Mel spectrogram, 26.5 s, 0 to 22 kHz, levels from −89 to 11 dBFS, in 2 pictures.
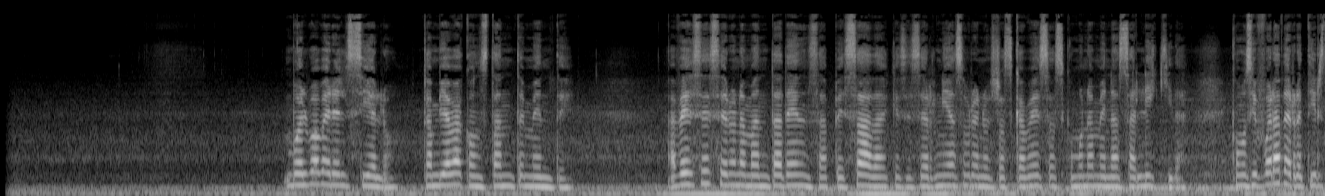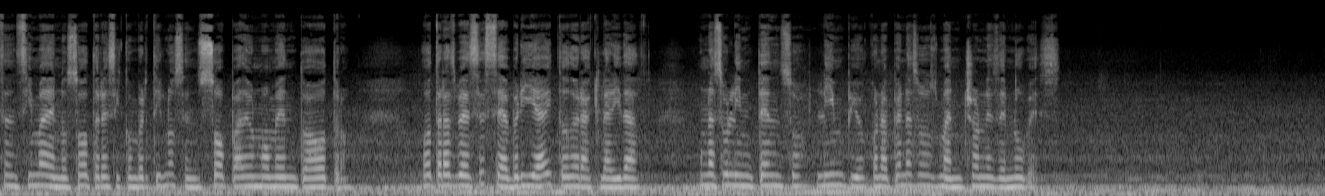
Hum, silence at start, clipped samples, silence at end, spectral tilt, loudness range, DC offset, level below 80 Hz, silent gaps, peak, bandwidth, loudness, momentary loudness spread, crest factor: none; 0.1 s; under 0.1%; 0 s; -4.5 dB/octave; 4 LU; under 0.1%; -34 dBFS; none; -4 dBFS; 16.5 kHz; -23 LUFS; 18 LU; 18 dB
